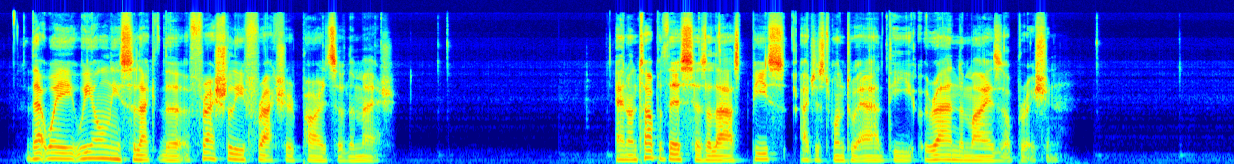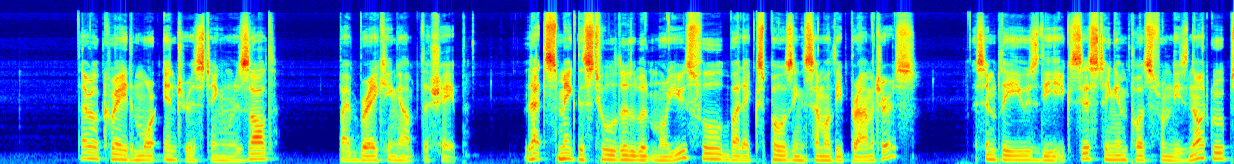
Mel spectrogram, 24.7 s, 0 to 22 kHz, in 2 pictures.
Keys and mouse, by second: 0.3-1.8 drag, 3.2-5.8 drag, 6.6-7.9 drag, 9.7 click, 9.9-11.8 drag, 16.6 click, 17.4 ctrl+space, 23.6 click.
